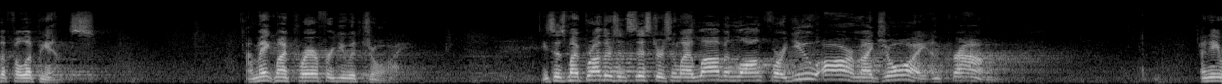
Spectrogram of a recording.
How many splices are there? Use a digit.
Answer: 0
